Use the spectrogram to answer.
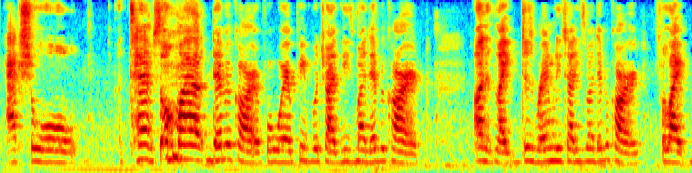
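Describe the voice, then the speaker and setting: Animated young woman telling a story. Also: slight background noise. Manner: animated, with big pitch jumps and frequent "like" fillers. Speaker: vlogger. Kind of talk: casual storytime.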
